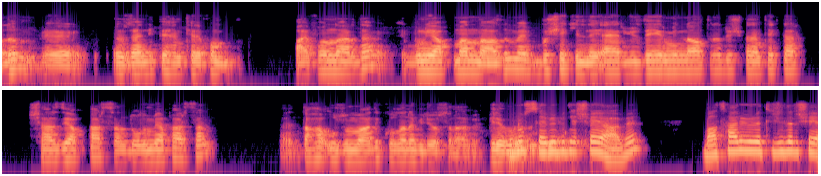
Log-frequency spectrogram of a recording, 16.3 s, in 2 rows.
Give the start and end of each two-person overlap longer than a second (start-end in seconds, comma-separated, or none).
none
